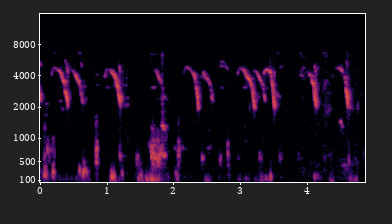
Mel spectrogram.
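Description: Mixed-breed chickens at an Indian homestead cluck low and steadily while baby chicks cheep in high, repeated peeps over the top, all close and busy with no talking.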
